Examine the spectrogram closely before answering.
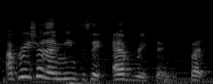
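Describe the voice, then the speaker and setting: A woman's voice: sits high, very animated, very fast, a bit bright. Woman dramatically reading and joking, music behind. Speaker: host reading and critiquing fan fiction.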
